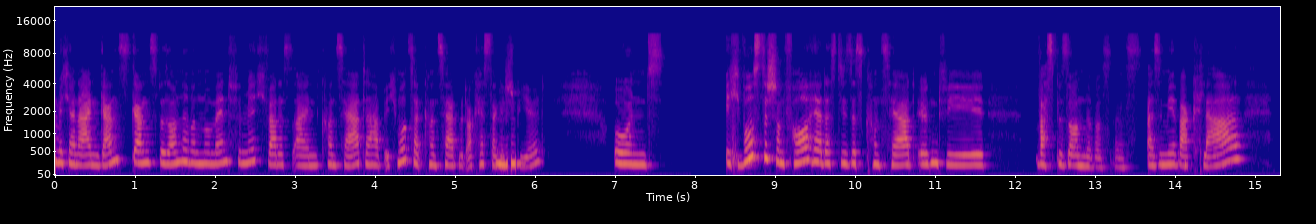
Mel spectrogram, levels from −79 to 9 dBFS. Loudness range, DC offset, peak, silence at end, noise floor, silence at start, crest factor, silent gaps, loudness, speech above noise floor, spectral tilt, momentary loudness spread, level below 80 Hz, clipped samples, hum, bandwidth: 4 LU; under 0.1%; -12 dBFS; 0.45 s; -81 dBFS; 0 s; 20 dB; none; -33 LUFS; 48 dB; -4.5 dB/octave; 10 LU; -80 dBFS; under 0.1%; none; 12.5 kHz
